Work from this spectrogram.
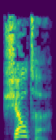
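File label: "shelta", British English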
